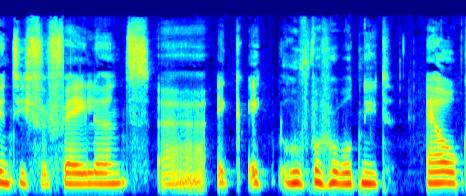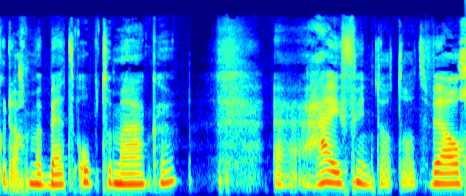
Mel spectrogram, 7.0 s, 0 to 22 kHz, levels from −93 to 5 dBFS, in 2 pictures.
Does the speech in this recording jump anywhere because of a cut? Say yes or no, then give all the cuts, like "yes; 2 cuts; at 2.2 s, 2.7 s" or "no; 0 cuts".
no; 0 cuts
